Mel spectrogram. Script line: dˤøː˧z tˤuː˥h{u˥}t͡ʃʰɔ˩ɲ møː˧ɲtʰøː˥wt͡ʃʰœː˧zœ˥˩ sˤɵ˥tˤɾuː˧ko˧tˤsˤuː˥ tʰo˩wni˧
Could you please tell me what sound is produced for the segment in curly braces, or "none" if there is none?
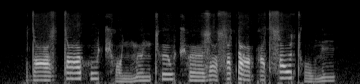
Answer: u˥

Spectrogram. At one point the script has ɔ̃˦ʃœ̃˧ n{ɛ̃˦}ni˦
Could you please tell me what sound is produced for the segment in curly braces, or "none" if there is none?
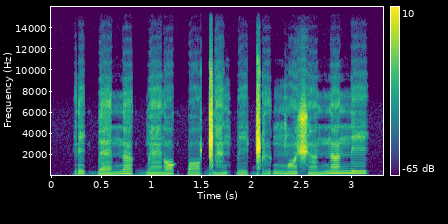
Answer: œ̃˦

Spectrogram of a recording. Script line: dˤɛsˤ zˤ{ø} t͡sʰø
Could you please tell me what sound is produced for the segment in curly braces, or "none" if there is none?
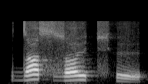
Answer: ø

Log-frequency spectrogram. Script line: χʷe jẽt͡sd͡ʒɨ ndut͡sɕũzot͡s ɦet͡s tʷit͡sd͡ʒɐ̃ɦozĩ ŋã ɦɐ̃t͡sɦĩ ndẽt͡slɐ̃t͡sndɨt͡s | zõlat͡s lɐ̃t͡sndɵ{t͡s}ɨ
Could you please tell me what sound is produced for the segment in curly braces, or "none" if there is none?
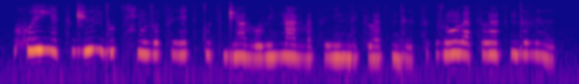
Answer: z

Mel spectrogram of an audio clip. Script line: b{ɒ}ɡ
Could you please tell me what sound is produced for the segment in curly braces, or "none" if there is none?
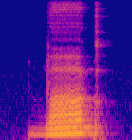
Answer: ɒ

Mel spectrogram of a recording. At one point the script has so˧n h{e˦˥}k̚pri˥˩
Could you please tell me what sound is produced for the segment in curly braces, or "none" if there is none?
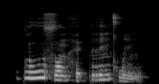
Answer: e˦˥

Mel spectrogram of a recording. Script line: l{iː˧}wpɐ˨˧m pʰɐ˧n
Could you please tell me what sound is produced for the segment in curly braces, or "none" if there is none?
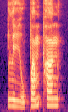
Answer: iː˨˩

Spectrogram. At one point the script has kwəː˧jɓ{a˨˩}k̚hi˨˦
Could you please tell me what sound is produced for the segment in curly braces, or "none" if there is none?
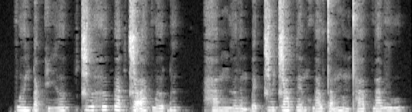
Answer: a˨˩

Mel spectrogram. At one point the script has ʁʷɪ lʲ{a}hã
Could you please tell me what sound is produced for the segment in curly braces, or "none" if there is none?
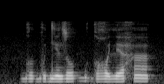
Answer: a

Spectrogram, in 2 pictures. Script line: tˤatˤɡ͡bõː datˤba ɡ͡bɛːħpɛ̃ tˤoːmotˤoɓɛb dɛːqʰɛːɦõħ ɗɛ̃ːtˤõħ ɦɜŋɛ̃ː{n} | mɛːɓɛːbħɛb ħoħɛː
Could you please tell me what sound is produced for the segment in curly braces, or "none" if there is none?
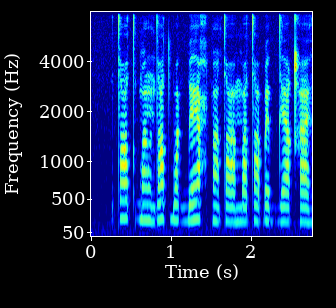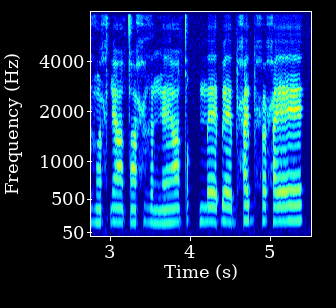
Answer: tˤ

